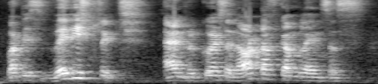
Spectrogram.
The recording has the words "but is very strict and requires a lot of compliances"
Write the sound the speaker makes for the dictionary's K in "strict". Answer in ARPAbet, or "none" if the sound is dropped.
K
